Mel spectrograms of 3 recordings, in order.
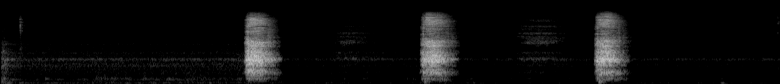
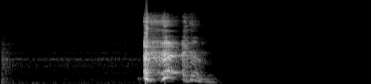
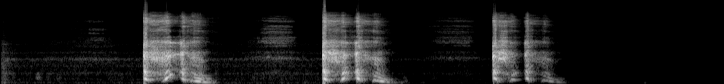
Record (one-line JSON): {"exhalation_length": "7.8 s", "exhalation_amplitude": 29085, "exhalation_signal_mean_std_ratio": 0.26, "cough_length": "3.7 s", "cough_amplitude": 32768, "cough_signal_mean_std_ratio": 0.25, "three_cough_length": "7.2 s", "three_cough_amplitude": 32768, "three_cough_signal_mean_std_ratio": 0.33, "survey_phase": "beta (2021-08-13 to 2022-03-07)", "age": "45-64", "gender": "Male", "wearing_mask": "No", "symptom_none": true, "smoker_status": "Never smoked", "respiratory_condition_asthma": true, "respiratory_condition_other": false, "recruitment_source": "REACT", "submission_delay": "2 days", "covid_test_result": "Negative", "covid_test_method": "RT-qPCR", "influenza_a_test_result": "Negative", "influenza_b_test_result": "Negative"}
